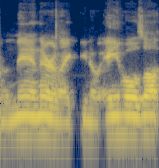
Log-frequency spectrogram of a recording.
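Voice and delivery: normal talking voice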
